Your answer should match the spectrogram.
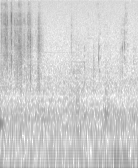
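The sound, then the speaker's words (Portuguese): Crinkling and crackling of a cigar's wrapper being opened, with a dense burst of sharp crackles at first that thins into scattered crisp rustles. “Deixa eu abrir aqui, peraí. Tem que cortar o charuto, né?”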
